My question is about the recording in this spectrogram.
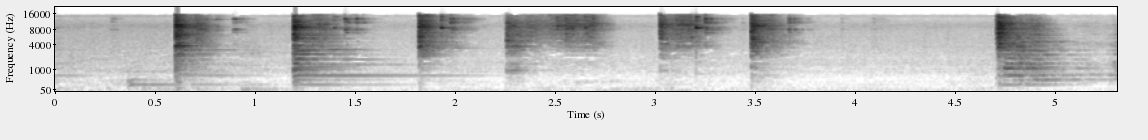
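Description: A spoon knocking and scraping cooked rice out of a stainless steel bowl, making a series of sharp, ringing metallic clinks, about seven in all, with a pause before the last.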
